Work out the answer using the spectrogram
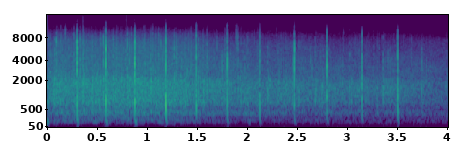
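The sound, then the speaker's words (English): Applause from a church audience during a Sunday morning worship service: many sharp, distinct claps patter steadily at moderate loudness for the whole stretch, with no voices over them. “For those of you who are in the room, would you please give our online television audience a big hand?”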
